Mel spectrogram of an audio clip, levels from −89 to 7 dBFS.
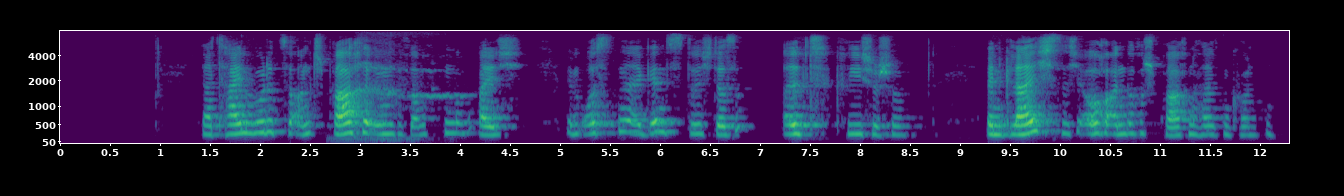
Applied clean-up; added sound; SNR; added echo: classical method spectral subtraction.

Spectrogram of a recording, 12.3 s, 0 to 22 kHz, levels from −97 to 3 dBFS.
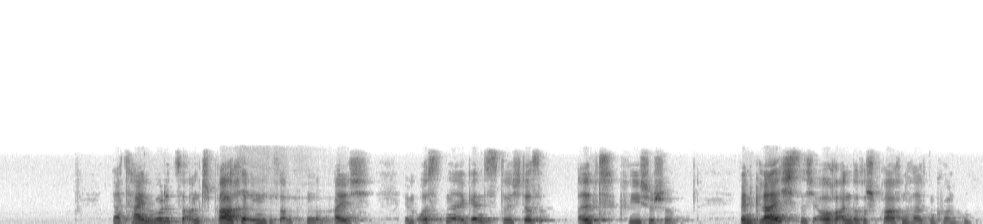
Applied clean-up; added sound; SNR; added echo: neural separator model SepFormer DNS4.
